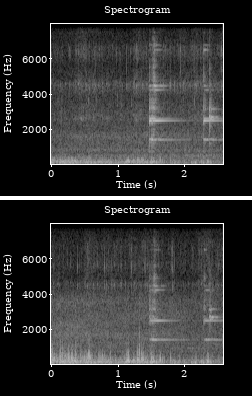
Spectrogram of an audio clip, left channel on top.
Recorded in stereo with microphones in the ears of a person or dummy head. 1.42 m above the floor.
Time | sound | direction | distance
1.5 | a clink | 45° left (ahead or behind) | 0.9 m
